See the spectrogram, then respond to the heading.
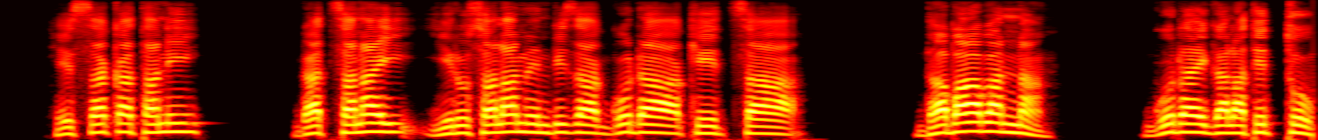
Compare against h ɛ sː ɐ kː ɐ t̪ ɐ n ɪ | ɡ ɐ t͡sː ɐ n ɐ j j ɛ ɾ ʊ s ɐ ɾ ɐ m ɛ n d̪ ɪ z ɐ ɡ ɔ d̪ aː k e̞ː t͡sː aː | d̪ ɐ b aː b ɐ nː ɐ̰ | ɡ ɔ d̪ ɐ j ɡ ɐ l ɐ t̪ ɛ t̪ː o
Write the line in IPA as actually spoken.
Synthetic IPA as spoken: h ɛ sː ɐ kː ɐ t̪ ɐ n ɪ | ɡ ɐ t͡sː ɐ n ɐ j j ɛ ɾ ʊ s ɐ l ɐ m ɛ n d̪ ɪ z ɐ ɡ ɔ d̪ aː k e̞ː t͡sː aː | d̪ ɐ b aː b ɐ nː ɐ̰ | ɡ ɔ d̪ ɐ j ɡ ɐ l ɐ t̪ ɛ t̪ː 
